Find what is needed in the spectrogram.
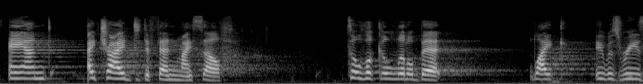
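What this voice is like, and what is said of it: Usual voice. Nothing is said of it.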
